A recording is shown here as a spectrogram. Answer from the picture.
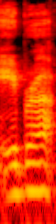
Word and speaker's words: Abra: Kylie Quran is playing a bruh or Abra stone you can pronounce it both ways and cliff Curtis is playing Billie Freeman so this will be a non-spoiler review of dr.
